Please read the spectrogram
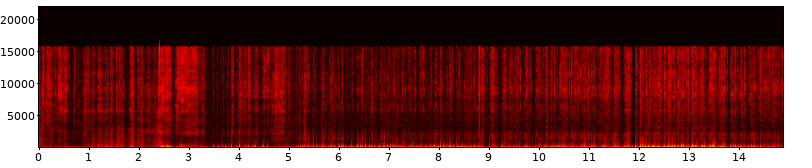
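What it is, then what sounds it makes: Styrofoam form scratched. A white styrofoam shape is held upright and scratched with fingernails. The result is a dense, uneven run of quick, dry scratches with a dull, low-heavy tone and almost no ring, swelling louder near the end.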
